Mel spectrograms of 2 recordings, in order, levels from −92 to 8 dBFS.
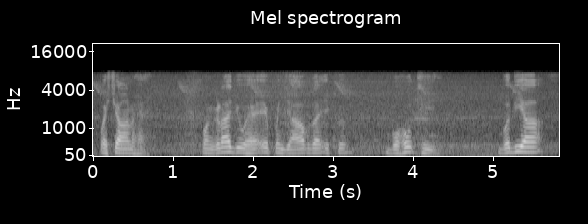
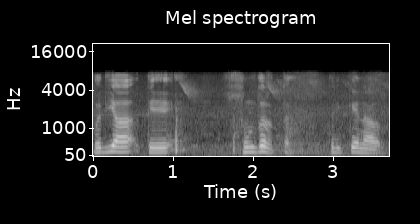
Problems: constant background noise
